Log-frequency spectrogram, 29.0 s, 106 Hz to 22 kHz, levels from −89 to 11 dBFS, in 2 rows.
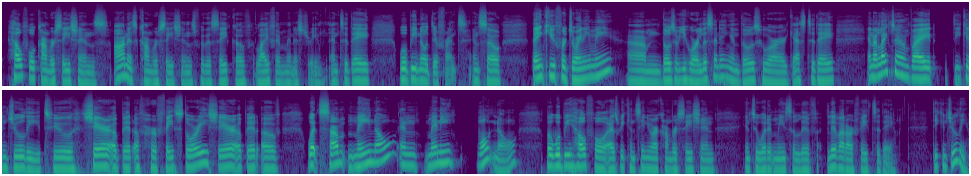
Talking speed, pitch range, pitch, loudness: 180 wpm, 140-175 Hz, 155 Hz, -31 LUFS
